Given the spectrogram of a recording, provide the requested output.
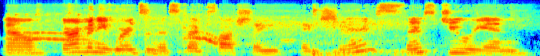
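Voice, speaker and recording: A woman's voice: on the high side, moderate pace, pushed and bright, slight background noise, poor audio. A woman leading a children's sign language storytime, demonstrating and explaining as she goes. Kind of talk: sign language storytime lesson with singing and read-aloud.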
